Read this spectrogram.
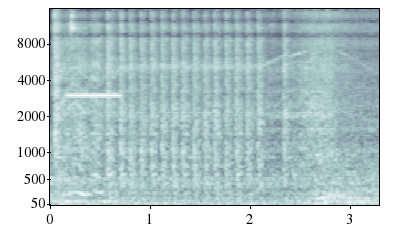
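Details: Sea Ray Sundancer 320 boat engine cranking evenly at about seven pulses a second, then catching cleanly and settling into a steady run after a faulty mini fuse protecting the fuel pump was found and replaced.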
